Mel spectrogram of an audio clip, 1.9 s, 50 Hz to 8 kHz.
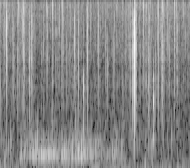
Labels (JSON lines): {"label": "biophony, cascading saw", "recorder": "SoundTrap 600 or HydroMoth"}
